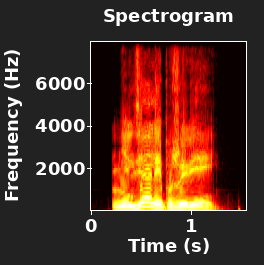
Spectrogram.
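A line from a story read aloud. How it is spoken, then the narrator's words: Rough shout. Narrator (Russian): грубо крикнул Том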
